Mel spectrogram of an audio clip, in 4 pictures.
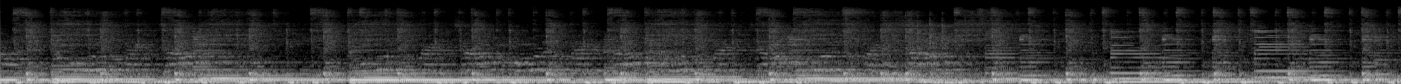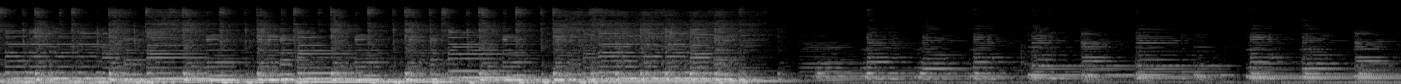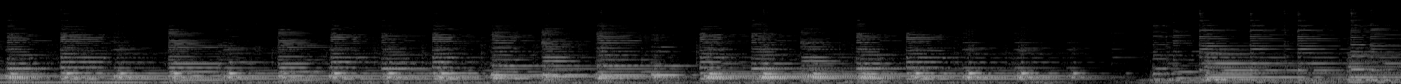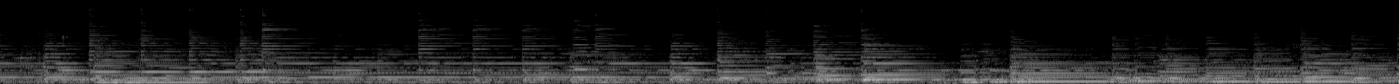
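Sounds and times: loud electric guitar: 0.0s - 22.0s
acoustic guitar picking: 0.0s - 56.0s
ukulele picking a tune: 0.0s - 56.0s.

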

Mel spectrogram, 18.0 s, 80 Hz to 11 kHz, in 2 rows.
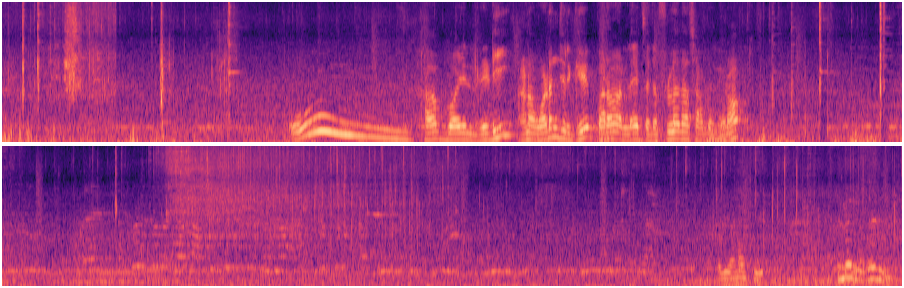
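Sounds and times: egg sizzling in hot oil: 10.5s - 13.7s.

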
